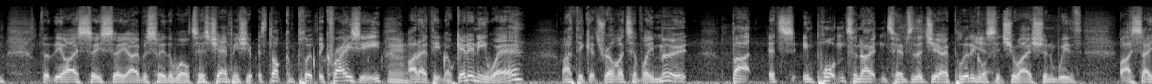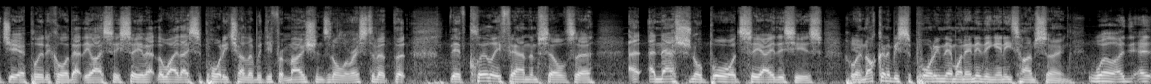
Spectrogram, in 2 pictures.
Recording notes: This week's episode comes direct from the Media XI cricket match against the MCC. An episode that was a lot of fun, recorded in a lovely location.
